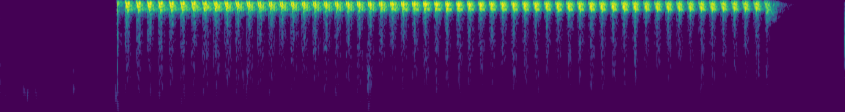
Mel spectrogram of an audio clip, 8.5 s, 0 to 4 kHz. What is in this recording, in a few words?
12v Siren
